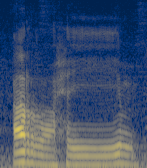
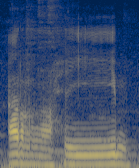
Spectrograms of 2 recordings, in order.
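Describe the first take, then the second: The two takes are said the same way.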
